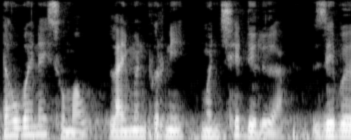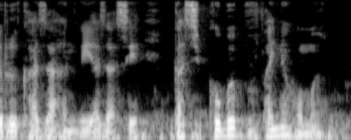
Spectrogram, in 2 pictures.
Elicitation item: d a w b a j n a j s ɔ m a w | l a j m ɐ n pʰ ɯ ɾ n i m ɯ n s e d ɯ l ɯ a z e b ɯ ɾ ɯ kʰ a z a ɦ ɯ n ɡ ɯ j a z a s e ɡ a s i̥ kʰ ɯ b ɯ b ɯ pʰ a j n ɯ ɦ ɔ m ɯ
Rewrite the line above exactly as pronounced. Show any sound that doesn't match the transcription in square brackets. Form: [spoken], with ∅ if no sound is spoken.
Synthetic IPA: d a w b a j n a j s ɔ m a w | l a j m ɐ n pʰ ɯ ɾ n i m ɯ n s e d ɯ l ɯ a z e b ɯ ɾ ɯ kʰ a z a ɦ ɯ n ɡ ɯ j a z a s e ɡ a s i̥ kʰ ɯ b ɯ b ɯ pʰ a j n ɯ ɦ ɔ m ɯ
